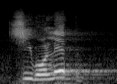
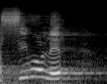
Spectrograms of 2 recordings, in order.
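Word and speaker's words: Shibboleth: Y le decían, "Entonces di chibolet." Si él decía sibolet porque no podían pronunciar de aquel modo, le echaban mano y le degollaban junto a los varones del Jordán.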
